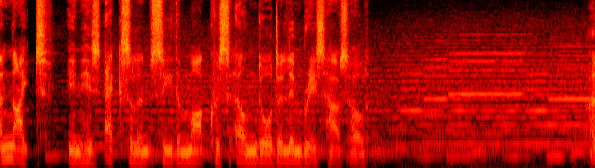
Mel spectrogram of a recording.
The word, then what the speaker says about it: Marquis: It's pronounced Marquis. That one you'll actually have to argue with a bit on. I want to say that's regional.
